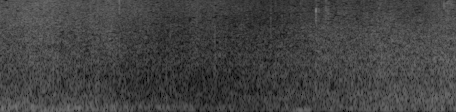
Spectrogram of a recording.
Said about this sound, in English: We're standing just at the cliff edge, looking down onto the swelling sea, this magnificent foam of white against the rocks.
